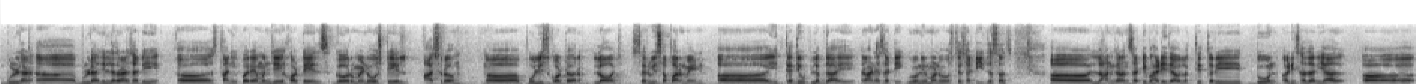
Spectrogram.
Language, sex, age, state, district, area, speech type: Marathi, male, 30-45, Maharashtra, Buldhana, urban, spontaneous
